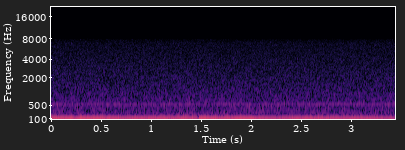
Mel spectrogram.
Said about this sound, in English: This is interference.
